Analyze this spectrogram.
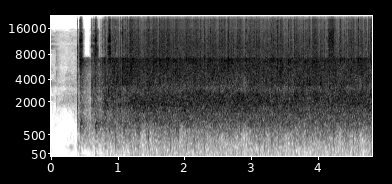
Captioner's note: applause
